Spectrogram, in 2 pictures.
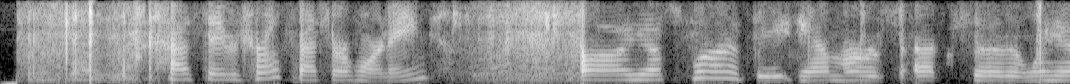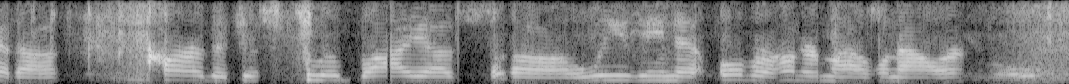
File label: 911 call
